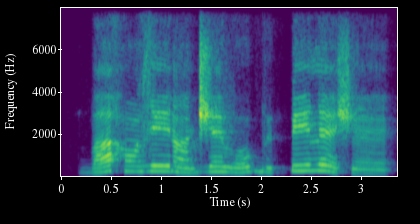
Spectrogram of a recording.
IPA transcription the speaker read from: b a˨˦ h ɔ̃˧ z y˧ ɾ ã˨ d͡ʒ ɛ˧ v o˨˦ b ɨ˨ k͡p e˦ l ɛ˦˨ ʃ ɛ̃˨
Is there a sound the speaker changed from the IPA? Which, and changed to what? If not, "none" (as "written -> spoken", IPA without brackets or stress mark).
y˧ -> e˧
